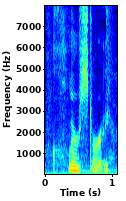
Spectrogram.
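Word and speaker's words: clerestory: And the And the clear story.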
